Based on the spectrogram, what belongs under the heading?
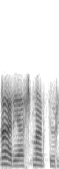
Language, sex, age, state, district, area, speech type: Kannada, female, 18-30, Karnataka, Koppal, rural, conversation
